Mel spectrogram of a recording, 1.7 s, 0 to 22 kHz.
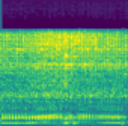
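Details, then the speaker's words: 2004 Suzuki DR-Z125L dirt bike after carb jet cleaning, kick-started: quick, even single-cylinder putter of about fifteen beats a second holding steady at idle; it runs without smoke, rusty chain squeaks. "pull this up pick the bike up o something squeaky think that Rusty Chain's a little squeaky well it runs doesn't smoke"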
